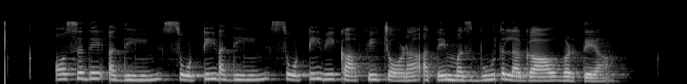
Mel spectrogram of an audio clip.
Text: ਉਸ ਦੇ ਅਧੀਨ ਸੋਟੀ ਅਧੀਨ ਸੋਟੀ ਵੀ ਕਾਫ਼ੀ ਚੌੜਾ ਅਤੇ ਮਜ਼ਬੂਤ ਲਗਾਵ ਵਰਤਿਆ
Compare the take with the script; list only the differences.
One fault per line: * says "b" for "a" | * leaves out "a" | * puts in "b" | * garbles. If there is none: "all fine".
all fine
